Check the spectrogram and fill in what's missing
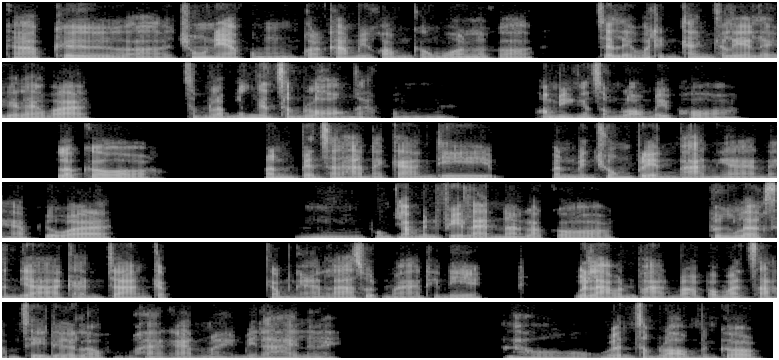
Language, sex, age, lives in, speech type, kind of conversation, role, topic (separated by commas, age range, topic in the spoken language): Thai, male, 50-54, Thailand, conversation, advice, user, ฉันไม่มีเงินสำรองฉุกเฉินและกังวลว่าจะเกิดเหตุไม่คาดคิด ควรเริ่มวางแผนการเงินอย่างไรดี?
